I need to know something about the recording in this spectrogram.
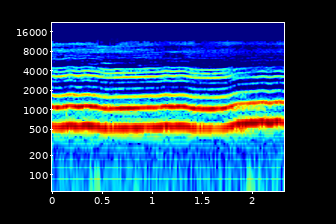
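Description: An unaccompanied voice holding one long, wordless high note, steady in pitch, that steps up slightly near the end.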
